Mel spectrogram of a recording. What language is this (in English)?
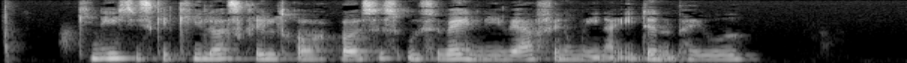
Danish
